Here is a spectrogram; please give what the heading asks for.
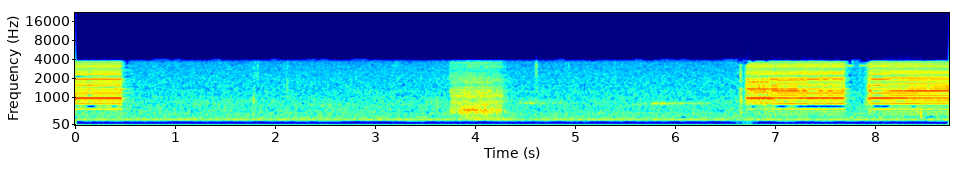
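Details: Yongnuo YN568EX flash: harsh electric buzzing in short bursts as the stuck zoom motor strains but cannot move; usually worked fine, so the unit was returned.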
